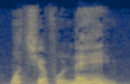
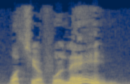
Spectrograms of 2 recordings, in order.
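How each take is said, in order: No difference in how they are said.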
